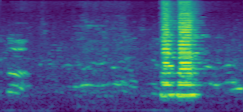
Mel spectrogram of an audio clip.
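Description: A vehicle horn honks twice in quick succession near the end, loud and brief, over the murmur of market voices.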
